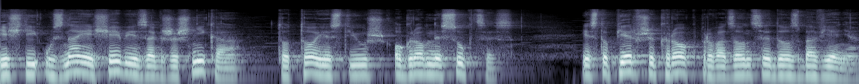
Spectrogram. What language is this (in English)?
Polish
